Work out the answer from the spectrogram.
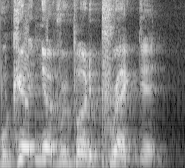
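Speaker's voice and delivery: loud, high-pitched, weird voice. Quoting a Jay Moore bit about pregnancy: Tracy Morgan impression. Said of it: "it's his Tracy Morgan impersonation".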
